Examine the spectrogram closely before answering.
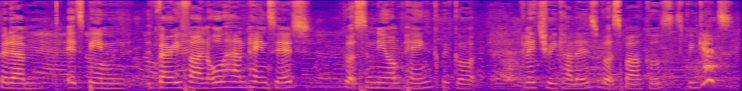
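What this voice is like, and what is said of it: Slightly husky, strained voice. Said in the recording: “lost my voice slightly. I sound a bit husky.”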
